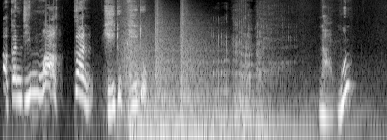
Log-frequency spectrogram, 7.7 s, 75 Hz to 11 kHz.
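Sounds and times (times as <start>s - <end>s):
speech: 0.1s - 3.0s, 6.4s - 7.1s
tiger roar: 4.3s - 6.8s.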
